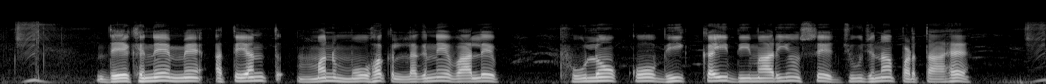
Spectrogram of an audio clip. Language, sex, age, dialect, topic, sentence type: Hindi, male, 18-24, Kanauji Braj Bhasha, agriculture, statement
